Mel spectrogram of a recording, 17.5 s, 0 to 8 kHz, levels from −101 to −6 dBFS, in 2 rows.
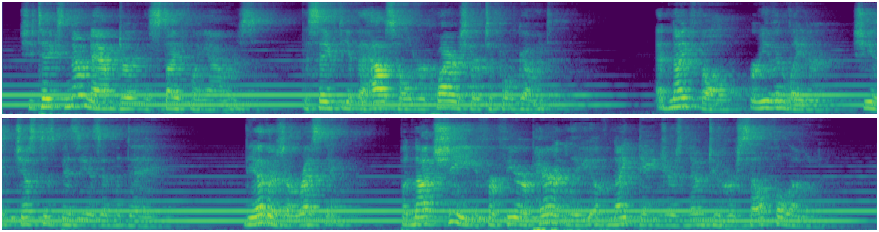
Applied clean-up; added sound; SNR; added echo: none; Organ; 6 dB; reverberation time 0.9 s.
